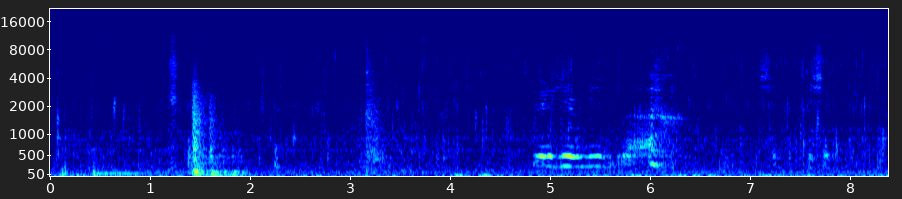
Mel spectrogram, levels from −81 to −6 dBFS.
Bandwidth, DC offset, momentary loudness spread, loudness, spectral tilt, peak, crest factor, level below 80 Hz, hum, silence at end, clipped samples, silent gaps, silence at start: 16 kHz; under 0.1%; 16 LU; -54 LUFS; -4.5 dB/octave; -30 dBFS; 24 dB; -62 dBFS; none; 0 s; under 0.1%; none; 0 s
